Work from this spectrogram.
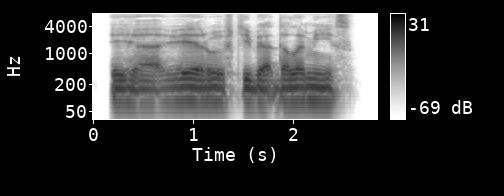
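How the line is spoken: Hoarse rasp. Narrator (Russian): Гвайд прохрипел

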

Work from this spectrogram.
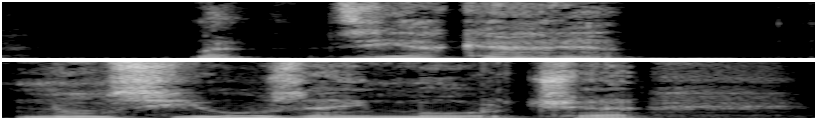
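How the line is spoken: Gentle reply. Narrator (Italian): replicò dolcemente Antonia

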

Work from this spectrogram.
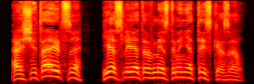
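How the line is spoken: Grumbling mutter. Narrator (Russian): буркнул Манфред

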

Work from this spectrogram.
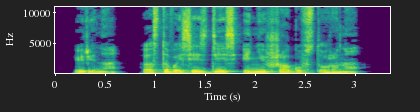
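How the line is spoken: Somewhat rough command. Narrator (Russian): приказал он немного грубо

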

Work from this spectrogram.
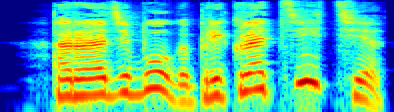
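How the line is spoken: Exclamation. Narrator (Russian): воскликнула Кэтрин

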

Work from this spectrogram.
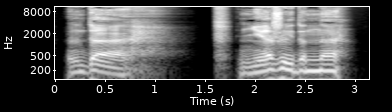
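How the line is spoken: Muttered. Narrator (Russian): пробурчал

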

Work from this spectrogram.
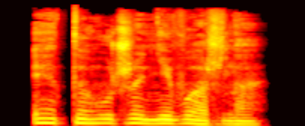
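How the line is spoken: Sighing. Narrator (Russian): вздохнула она

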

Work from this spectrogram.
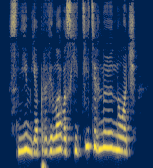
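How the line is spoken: Breathy, dreamy. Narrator (Russian): выдохнула Галя, вспоминая все

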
